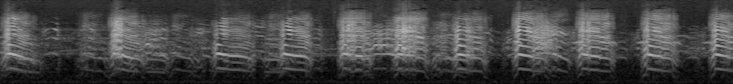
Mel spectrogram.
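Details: Close California gull in a colony, mono recording: loud, hoarse, laughing calls delivered in bursts about two per second, each a harsh downward yelp, with other gulls audible behind.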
